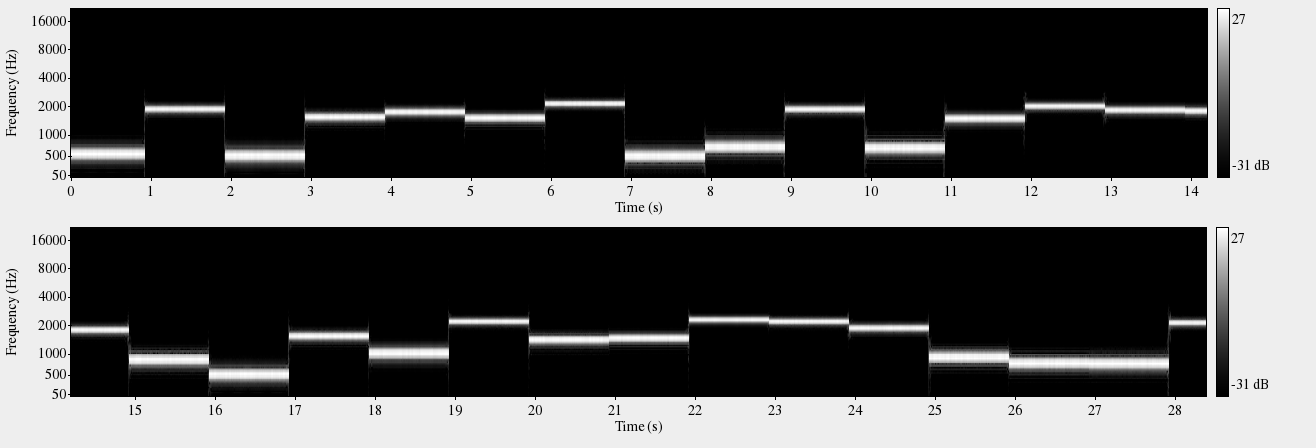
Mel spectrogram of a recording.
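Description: A pure electronic sine tone that jumps to a new, unrelated pitch once a second, ranging between middle and high notes, with a faint click at each change.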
